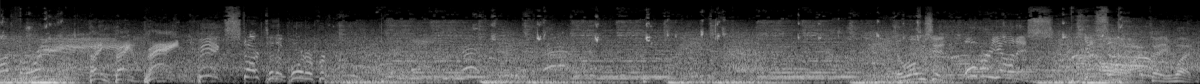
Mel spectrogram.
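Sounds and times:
arena music over loudspeakers: 0.0 - 12.0
crowd noise: 0.0 - 12.0
sneaker squeaks: 4.7 - 7.4, 8.0 - 9.3, 10.5 - 10.8.

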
